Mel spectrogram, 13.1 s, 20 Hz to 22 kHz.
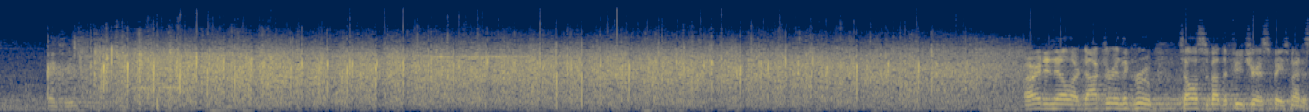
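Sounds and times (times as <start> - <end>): crowd applauding: 0.5 - 10.6.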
